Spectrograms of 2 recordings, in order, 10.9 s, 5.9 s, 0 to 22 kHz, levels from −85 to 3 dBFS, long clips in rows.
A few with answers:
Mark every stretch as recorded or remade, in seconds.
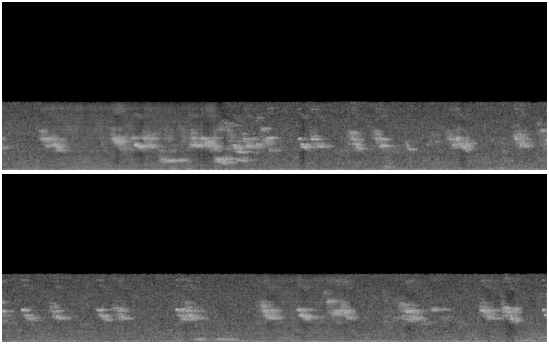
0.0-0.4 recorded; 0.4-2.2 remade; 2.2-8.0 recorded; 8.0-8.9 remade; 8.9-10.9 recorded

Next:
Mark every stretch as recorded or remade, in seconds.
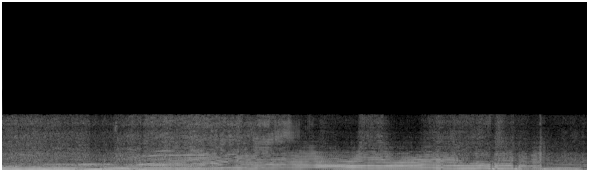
0.0-5.9 recorded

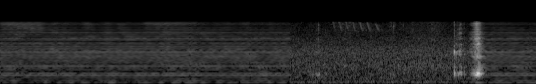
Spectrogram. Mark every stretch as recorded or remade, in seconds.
0.0-2.9 remade; 2.9-4.7 recorded; 4.7-5.4 remade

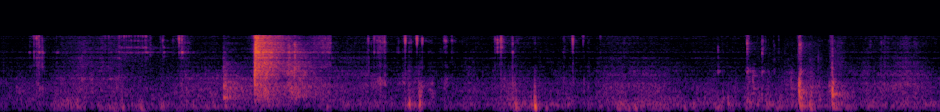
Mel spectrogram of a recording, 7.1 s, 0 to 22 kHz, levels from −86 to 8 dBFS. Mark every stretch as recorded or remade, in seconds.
0.0-0.9 remade; 0.9-1.3 recorded; 1.3-5.6 remade; 5.6-6.3 recorded; 6.3-7.1 remade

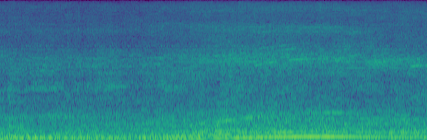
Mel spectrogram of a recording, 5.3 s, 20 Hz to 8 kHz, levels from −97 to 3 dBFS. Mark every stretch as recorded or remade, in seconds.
0.0-3.2 remade; 3.2-4.1 recorded; 4.1-5.3 remade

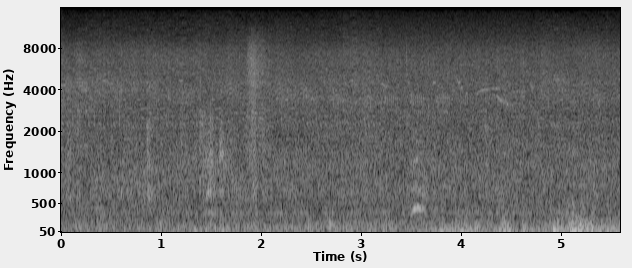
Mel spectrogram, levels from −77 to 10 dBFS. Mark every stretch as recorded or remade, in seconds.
0.0-3.2 remade; 3.2-4.8 recorded; 4.8-5.6 remade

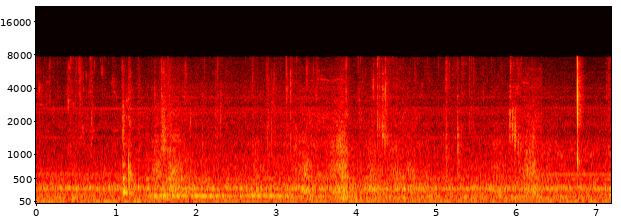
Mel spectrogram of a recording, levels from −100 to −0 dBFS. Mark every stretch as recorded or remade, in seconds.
0.0-5.4 recorded; 5.4-6.5 remade; 6.5-7.2 recorded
